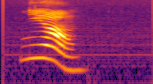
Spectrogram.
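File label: "niang", Mandarin Chinese, fourth tone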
